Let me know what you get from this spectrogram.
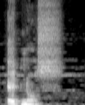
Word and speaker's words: ethnos: You know, the Greek word that is translated nations and Gentiles in most parts of the New Testament is the word ethnos. Ethnos is spelled E-T-H-N-O-S.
